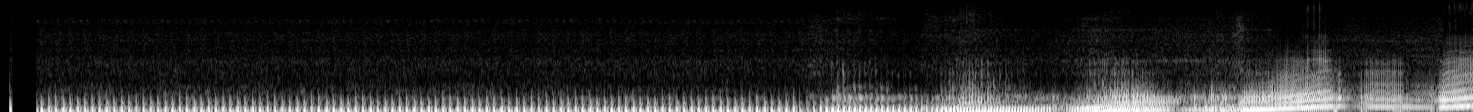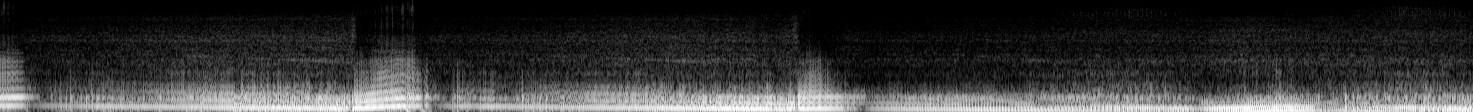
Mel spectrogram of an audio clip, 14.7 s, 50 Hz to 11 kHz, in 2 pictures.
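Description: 2012 Chevrolet Camaro LS's 3.6-litre V6 through a Borla aftermarket exhaust, idling steadily, then revved in a quick series of blips starting about four seconds in. After the blips come two longer held revs, and then the engine drops back toward idle.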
